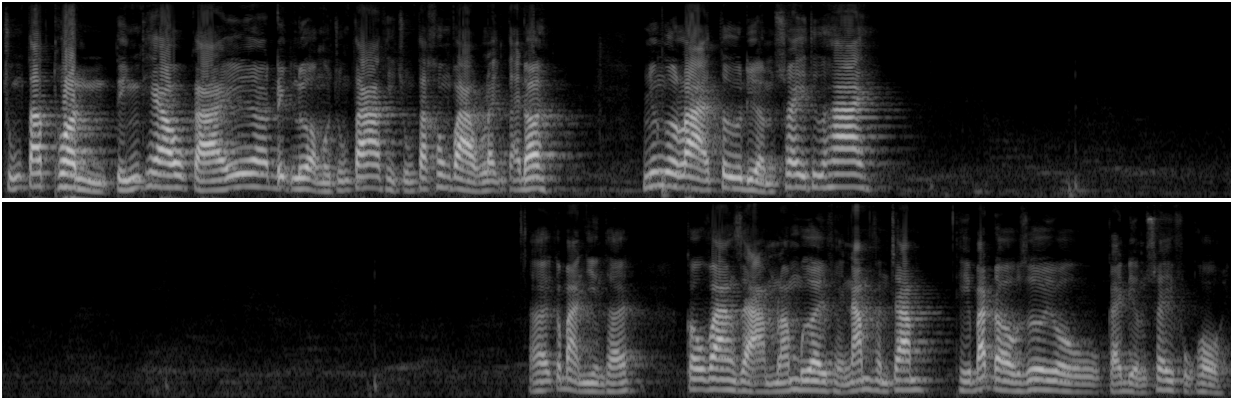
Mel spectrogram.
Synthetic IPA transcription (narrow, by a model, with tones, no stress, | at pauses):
t͡ɕʊ˨˦ŋ͡mt̪aː˧t̪ʰwə˨˩nt̪ï˨˦ŋ̟t̪ʰɛ˧wkaː˨˦jɗḭ̈˧˨ŋ̟lɨ̰˧˨əŋku˧˩ət͡ɕʊ˨˦ŋ͡mt̪aː˧t̪ʰi˨˩t͡ɕʊ˨˦ŋ͡mt̪aː˧xə˧wŋ͡mvaː˨˩wklə̰˧˨ŋ̟t̪ːjɗə˧˩j | ɲɨ˧ŋːɨ˨˩ək̚la̰ː˧˨jt̪ɨ˨˩ɗi˧˩əmswe˧jt̪ʰɨ˨˦ɦaː˧j | t̪ə˨˦jkaː˦˥k̚ɓa̰ː˧˨ɲi˨˩nt̪ʰə˨˦j | kə̰˧˨wvaː˧˩ŋzaː˧˩mla˨˦mːɨ˨˩əjfə˧˩jna˧mfə˨˩nt͡ɕa˧mt̪ʰi˨˩ɓa˦˥t̚ɗə˨˩wzɨ˧jva˨˩wkaː˨˦jɗi˧˩əmswə˧jfʊ˨˩ho˧˩j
